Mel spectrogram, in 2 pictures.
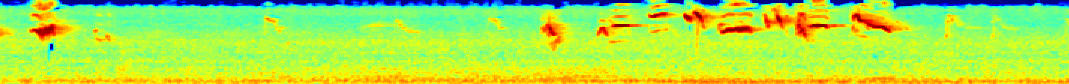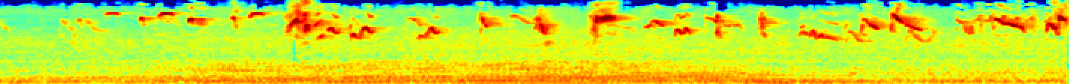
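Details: Oriental white-eye (peleci) ngeriwik song, used so listening birds learn ngeriwik and ngepelong; scattered high chirps, then clusters of sharp, hurried twitters that return after a lull, low hum underneath.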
